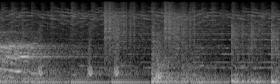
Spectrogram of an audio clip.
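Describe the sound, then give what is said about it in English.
A chaff grenade goes off in a video game with several sharp crashing, whacking bursts over continuous game background sound. “It's just chaff grenade. I wonder what that does. Can I do anything? Oh, there we go.”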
